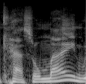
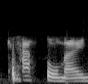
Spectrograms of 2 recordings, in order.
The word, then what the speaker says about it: Castlemaine: This is at Camp Reserve, love the name, in Castlemaine, and make sure you pronounce it Castlemaine, not Castlemaine.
